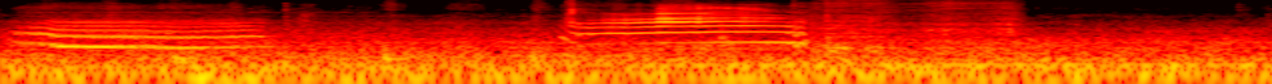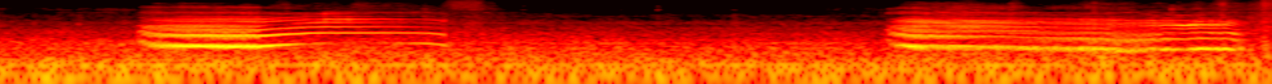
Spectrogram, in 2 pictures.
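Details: Domestic cat, a cream calico mix, meowing indoors: four drawn-out, harmonic-rich meows spaced about two seconds apart, each bending slightly up then down, with a low steady hum underneath.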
